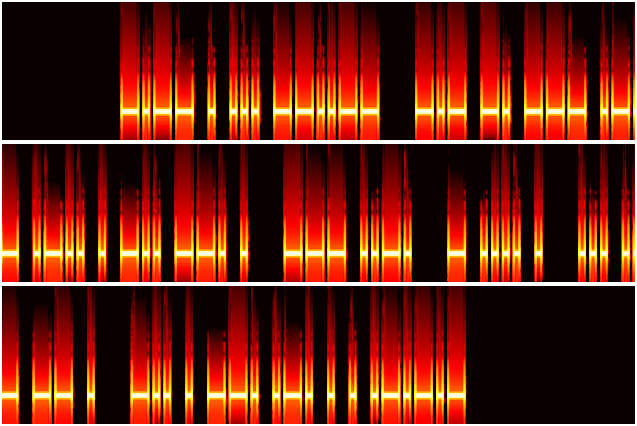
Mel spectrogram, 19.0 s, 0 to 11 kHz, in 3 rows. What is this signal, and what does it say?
Morse code, heard as a keyed tone, about 22 wpm, 700 Hz. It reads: YES, KNOWLEDGE OF THE SAME DEGREE.
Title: Sentences from Top 1500 Words 22wpm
